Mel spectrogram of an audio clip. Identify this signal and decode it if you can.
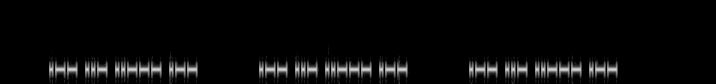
Morse code, heard as a keyed tone, about 40 wpm, 700 Hz. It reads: WU2W WU2W WU2W
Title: USA Call Signs - 4 Characters - Repeated 3x - 40wpm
